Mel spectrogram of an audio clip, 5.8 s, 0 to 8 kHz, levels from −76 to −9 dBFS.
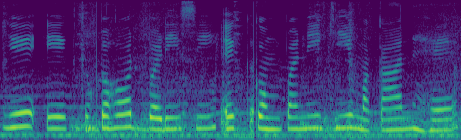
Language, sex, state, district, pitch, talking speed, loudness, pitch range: Hindi, female, Uttar Pradesh, Jalaun, 250 Hz, 105 wpm, -24 LUFS, 220-260 Hz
